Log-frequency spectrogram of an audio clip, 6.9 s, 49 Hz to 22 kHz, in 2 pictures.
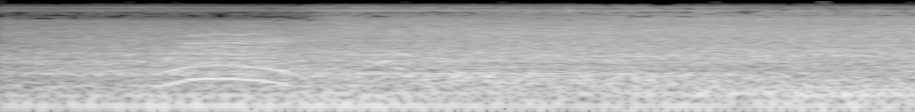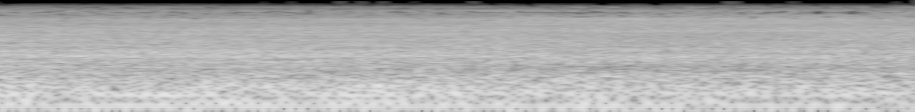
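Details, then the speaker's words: Old Sullair 185 gas compressor running on its own with no extra tank, wires joined by hand; loud, even roar at constant speed with no stumble, surge or miss. "that's nice what do you guys think you think I got a good deal"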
